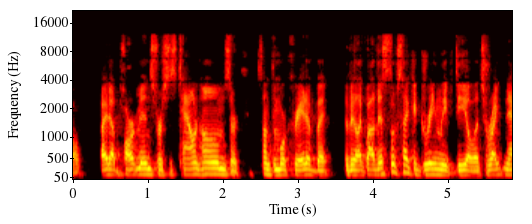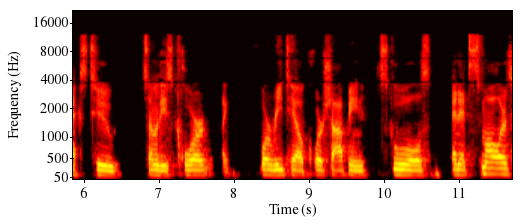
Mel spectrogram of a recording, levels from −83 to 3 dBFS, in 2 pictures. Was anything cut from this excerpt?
yes; 3 cuts; at 2.7 s, 3.5 s, 9.9 s

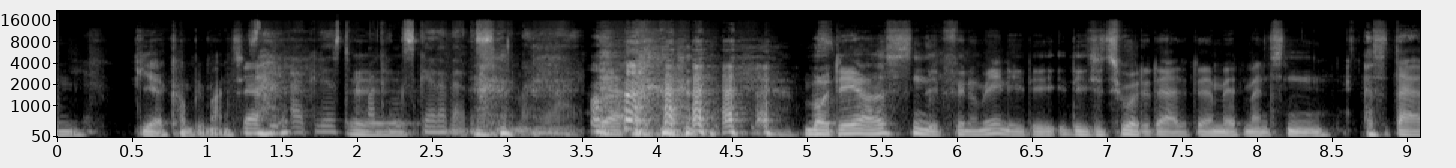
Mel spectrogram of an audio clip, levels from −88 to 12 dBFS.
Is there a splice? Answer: yes; 1 cut; at 3.5 s

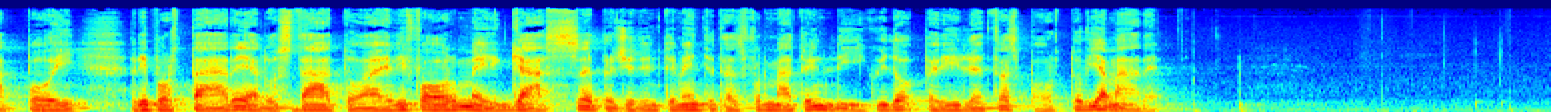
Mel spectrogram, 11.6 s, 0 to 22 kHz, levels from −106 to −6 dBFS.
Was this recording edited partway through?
no; 0 cuts

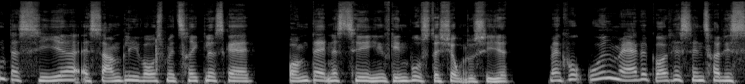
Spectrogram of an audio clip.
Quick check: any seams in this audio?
yes; 2 cuts; at 3.9 s, 4.7 s

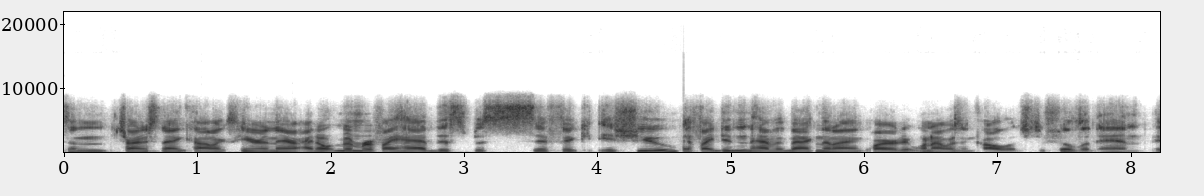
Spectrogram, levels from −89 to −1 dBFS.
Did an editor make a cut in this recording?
yes; 1 cut; at 5.6 s

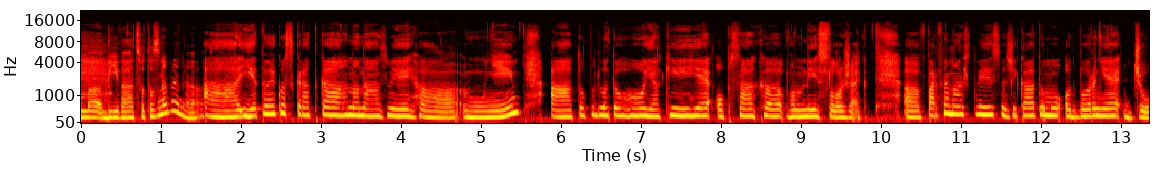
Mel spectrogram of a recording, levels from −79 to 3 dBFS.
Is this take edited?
no; 0 cuts

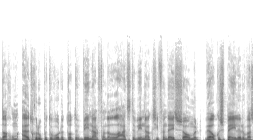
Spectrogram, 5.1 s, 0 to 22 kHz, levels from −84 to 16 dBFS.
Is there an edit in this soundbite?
yes; 1 cut; at 4.0 s

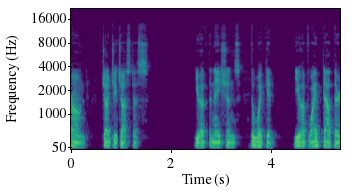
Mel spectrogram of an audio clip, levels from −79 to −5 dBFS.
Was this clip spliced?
yes; 3 cuts; at 0.9 s, 2.7 s, 3.6 s

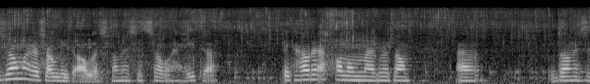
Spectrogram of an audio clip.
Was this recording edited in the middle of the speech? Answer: yes; 1 cut; at 3.9 s

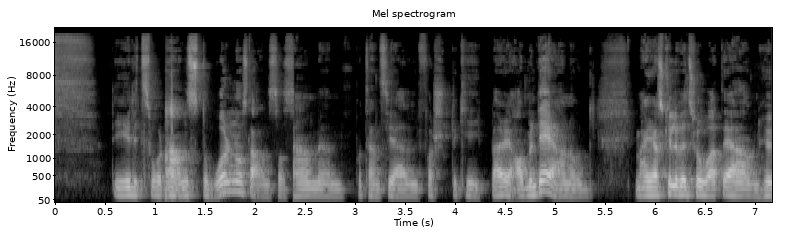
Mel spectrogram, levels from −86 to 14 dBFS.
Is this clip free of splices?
no; 2 cuts; at 1.1 s, 2.4 s

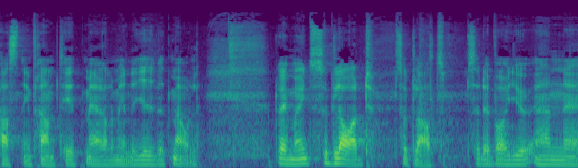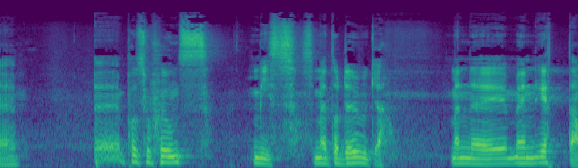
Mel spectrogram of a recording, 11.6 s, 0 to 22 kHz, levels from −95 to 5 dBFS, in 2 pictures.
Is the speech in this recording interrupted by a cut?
no; 0 cuts

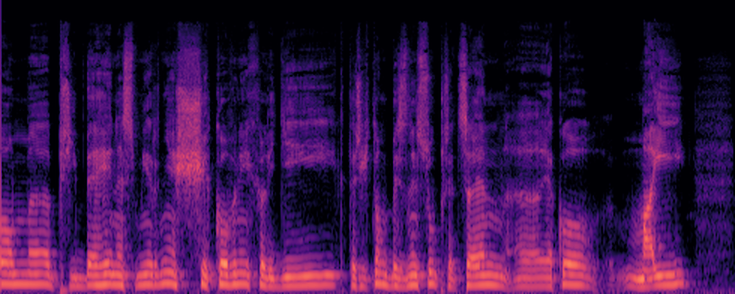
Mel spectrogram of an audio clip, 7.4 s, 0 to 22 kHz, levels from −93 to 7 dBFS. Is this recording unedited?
yes; 0 cuts

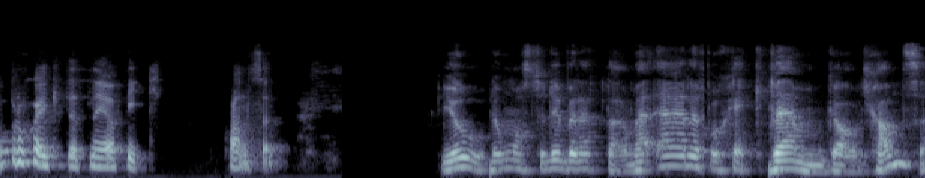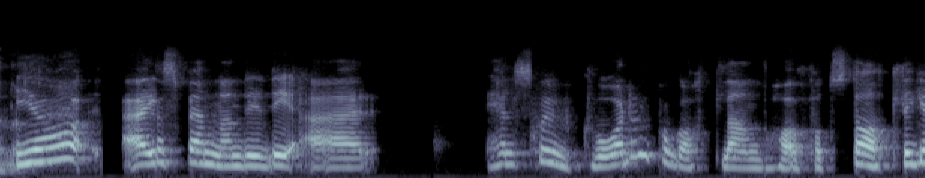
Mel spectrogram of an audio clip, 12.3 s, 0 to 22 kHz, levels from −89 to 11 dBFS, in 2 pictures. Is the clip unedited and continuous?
no; 8 cuts; at 3.3 s, 4.7 s, 5.1 s, 5.8 s, 6.8 s, 7.2 s, 9.7 s, 11.3 s

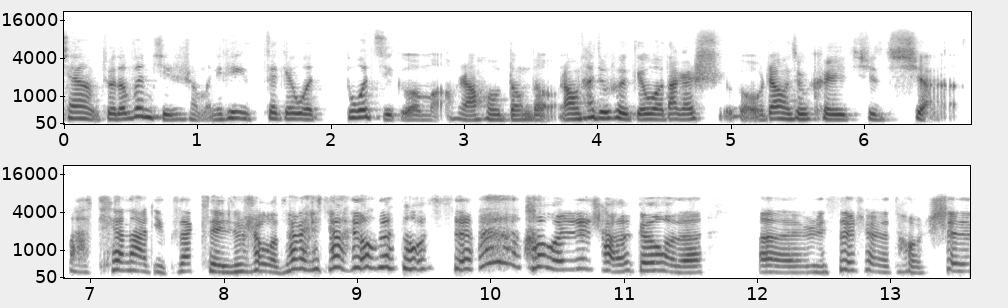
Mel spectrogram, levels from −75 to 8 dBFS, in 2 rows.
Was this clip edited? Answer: yes; 2 cuts; at 6.7 s, 7.4 s

